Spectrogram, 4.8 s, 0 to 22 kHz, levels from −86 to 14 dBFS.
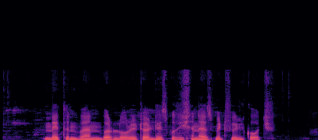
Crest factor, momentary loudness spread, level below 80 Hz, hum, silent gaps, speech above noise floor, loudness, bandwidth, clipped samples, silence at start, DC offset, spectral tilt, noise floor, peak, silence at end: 16 dB; 7 LU; -60 dBFS; none; none; 42 dB; -26 LUFS; 11.5 kHz; under 0.1%; 0.65 s; under 0.1%; -7.5 dB/octave; -67 dBFS; -10 dBFS; 0.7 s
